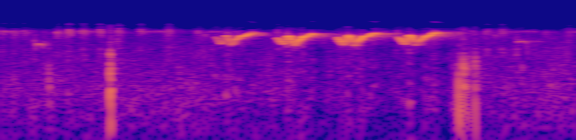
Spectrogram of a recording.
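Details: Rufous-crowned Greenlet singing a single run of four bright, high, swooping notes in quick succession, bracketed by a couple of soft clicks or taps.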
